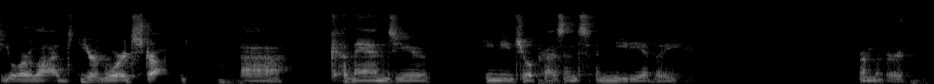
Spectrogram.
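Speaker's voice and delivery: low, growling voice. A tabletop player sending a message through a bird, low growly voice. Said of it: "a low growly voice".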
